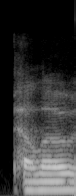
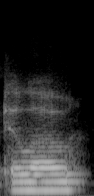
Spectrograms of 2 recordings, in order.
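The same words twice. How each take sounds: First: "Pello" with an E in the first syllable; "Pello", first vowel as in pet; Southern vowel swap. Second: Said in the usual way. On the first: Shown as a demonstration. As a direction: say pillow as "Pello", E for I. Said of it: "they just mix the I's and the E's up". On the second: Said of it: "instead of".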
